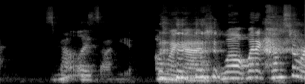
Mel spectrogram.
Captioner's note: laughs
